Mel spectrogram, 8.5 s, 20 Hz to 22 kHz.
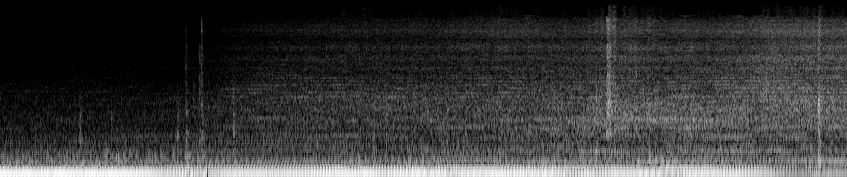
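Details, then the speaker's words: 1989 Honda CRX Si 5-speed manual, no catalytic converter, cold start: small belt squeak at start, then a steady fast hum idling high at about 2,000 rpm. High cold idle. "It started idle pretty high."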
